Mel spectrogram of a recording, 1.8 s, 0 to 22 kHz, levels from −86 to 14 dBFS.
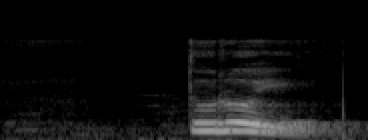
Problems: echo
